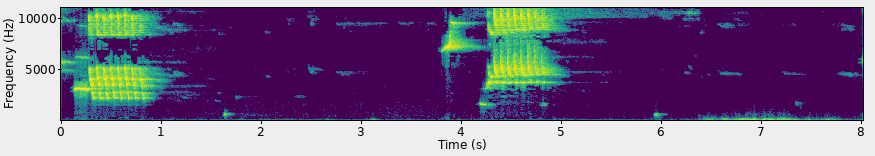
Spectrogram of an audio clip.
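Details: Two Japanese robin song phrases a few seconds apart, each a high whistle flowing into a quick rattling trill, with quiet gaps and a faint low murmur between.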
